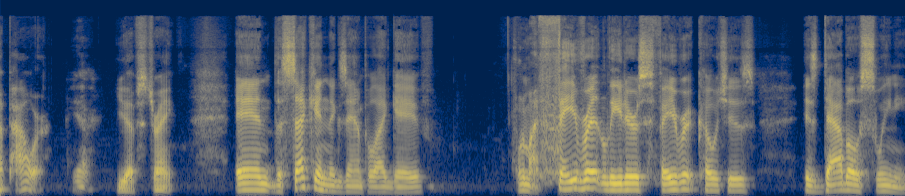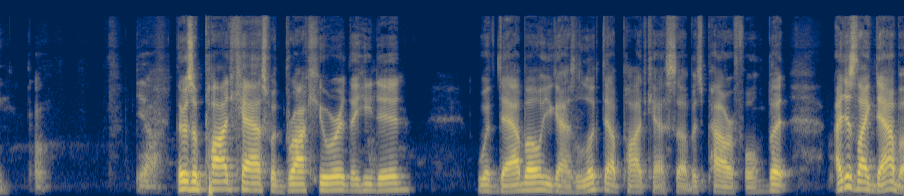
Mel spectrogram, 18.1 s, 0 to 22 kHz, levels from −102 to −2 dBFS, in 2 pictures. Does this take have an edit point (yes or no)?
no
